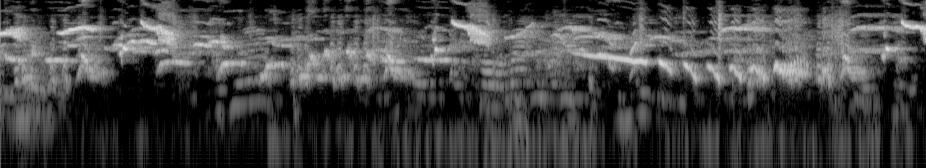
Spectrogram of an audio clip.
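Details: White-rumped shama in a dense, unbroken lure song of tumbling whistles, buzzy notes and quick trills, used to provoke other shamas into singing in the 'cess plengg' style.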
